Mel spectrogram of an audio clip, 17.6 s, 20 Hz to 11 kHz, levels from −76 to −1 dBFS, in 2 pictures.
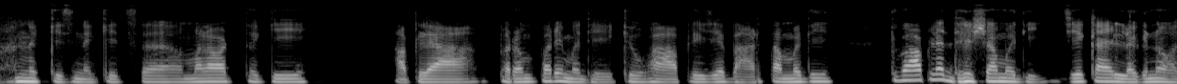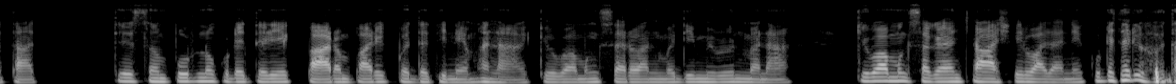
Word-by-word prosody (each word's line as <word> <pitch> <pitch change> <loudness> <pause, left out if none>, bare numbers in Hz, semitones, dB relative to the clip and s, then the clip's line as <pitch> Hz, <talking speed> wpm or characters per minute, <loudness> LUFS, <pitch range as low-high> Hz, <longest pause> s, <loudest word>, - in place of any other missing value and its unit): हां - - -5
नक्कीच, 130 -3 0
नक्कीच. 115 0 -6 0.4
मला 130 +1 +2
वाटतं 130 0 -2
की 130 - -1 0.9
आपल्या 120 -1 +1 0.4
परंपरेमध्ये 125 -2 -1
किंवा 125 -1 -3
आपले 120 +2 -1
जे 125 +2 -1
भारतामध्ये 130 +4 -1 0.5
किंवा 185 +1 +2
आपल्या 210 +2 +3
देशामध्ये 135 -3 +3 0.2
जे 135 0 +2
काही 135 -3 +4
लग्न 125 +2 +1
होतात, 115 -3 -1 0.6
ते 145 -1 +2
संपूर्ण 140 +1 +1
कुठेतरी 130 -1 0
एक 130 - 0
पारंपरिक 120 +2 +3
पद्धतीने 120 -2 -2
म्हणा 115 -3 -2 0.2
किंवा 115 -1 -2
मग 120 +1 -1
सर्वांमध्ये 115 0 -1
मिळून 120 +1 -1
म्हणा 110 -1 -4 0.5
किंवा 155 +1 +5
मग 155 0 +3
सगळ्यांच्या 130 0 +3
आशीर्वादाने 120 -2 -1
कुठेतरी 170 +5 +3
होत - - +6
125 Hz, 125 wpm, -29 LUFS, 115-135 Hz, 0.9 s, होत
